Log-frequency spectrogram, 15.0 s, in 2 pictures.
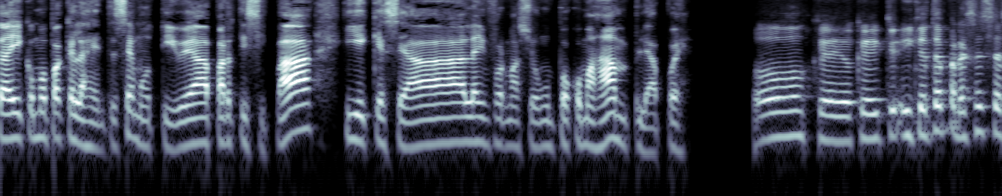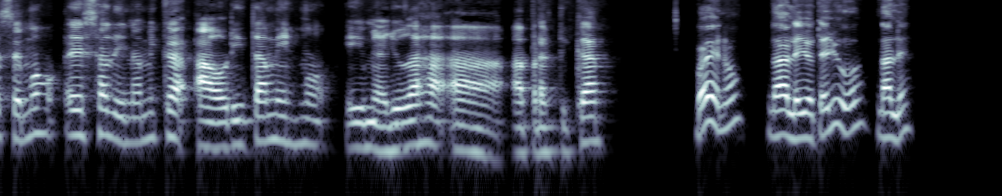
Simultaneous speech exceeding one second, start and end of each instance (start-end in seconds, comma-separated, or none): none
